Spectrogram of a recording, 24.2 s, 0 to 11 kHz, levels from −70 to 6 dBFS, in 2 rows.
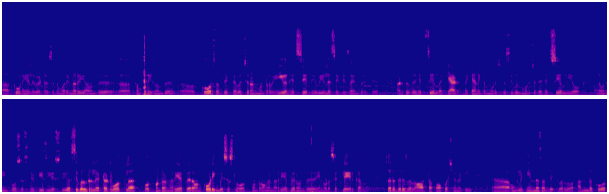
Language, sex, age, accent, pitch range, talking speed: Tamil, male, 30-49, native, 100-125 Hz, 150 wpm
